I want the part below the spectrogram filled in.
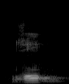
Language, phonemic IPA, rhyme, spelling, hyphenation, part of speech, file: Upper Sorbian, /ˈd͡ʒɛjn/, -ɛjn, dźeń, dźeń, noun, Hsb-dźeń.ogg
- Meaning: day (period during which the Earth rotates on its own axis)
